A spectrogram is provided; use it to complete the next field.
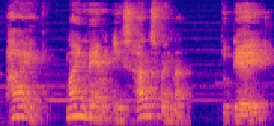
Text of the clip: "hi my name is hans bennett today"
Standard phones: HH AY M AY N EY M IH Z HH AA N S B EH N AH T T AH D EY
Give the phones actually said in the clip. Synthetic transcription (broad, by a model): HH AY M AY N EY M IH S HH AA N S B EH N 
